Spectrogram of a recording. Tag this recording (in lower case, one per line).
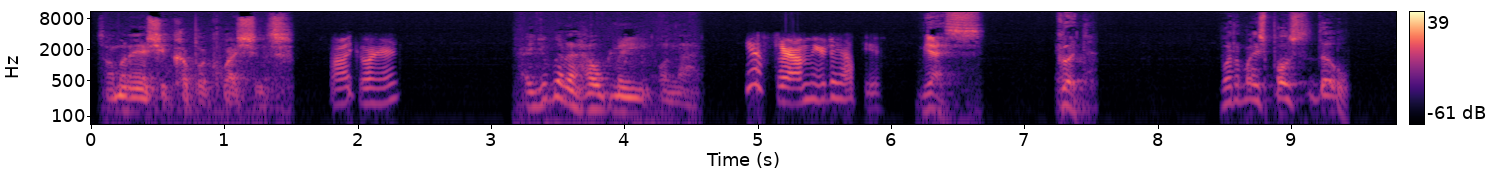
speech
